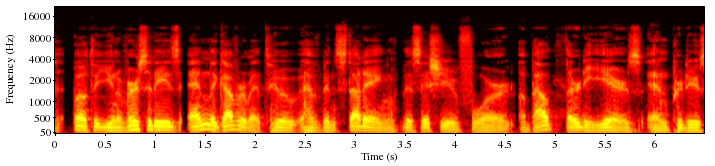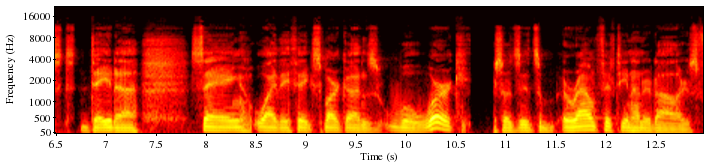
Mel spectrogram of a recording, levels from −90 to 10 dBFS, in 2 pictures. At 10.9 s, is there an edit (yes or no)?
yes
